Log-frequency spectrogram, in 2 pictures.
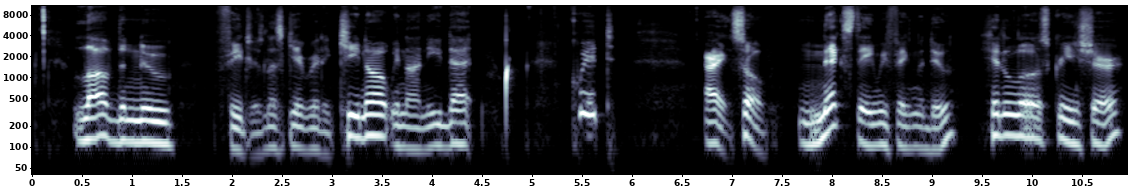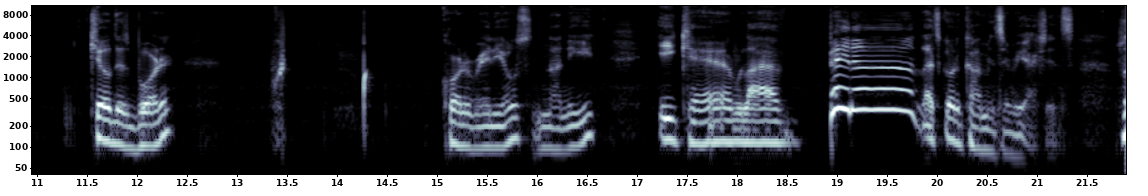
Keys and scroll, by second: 4.8 super+q.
